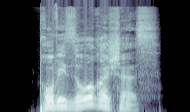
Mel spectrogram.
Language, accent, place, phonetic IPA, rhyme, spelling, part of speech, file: German, Germany, Berlin, [pʁoviˈzoːʁɪʃəs], -oːʁɪʃəs, provisorisches, adjective, De-provisorisches.ogg
- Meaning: strong/mixed nominative/accusative neuter singular of provisorisch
